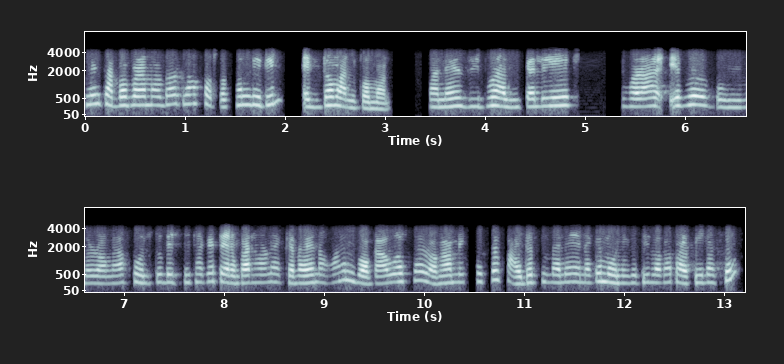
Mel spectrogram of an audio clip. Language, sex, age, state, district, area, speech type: Assamese, female, 18-30, Assam, Golaghat, rural, conversation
